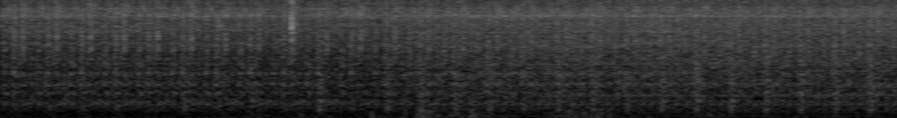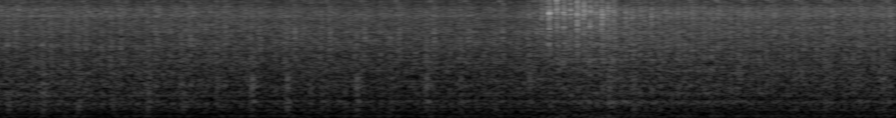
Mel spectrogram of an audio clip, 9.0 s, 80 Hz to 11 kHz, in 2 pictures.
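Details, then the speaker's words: Toyota 3S-FE engine, warm idle: heavy, uneven knocking about three per second that comes and goes, sometimes just rattling, sometimes strong blows; it appears after warm-up and the cause is unknown. "Стучит. Бывает не стучит, бывает просто тарахтит, прям аж долбит как хрен знает что. Просто удары такие характерные. Сильные удары."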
